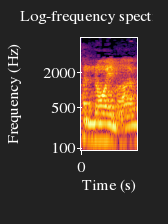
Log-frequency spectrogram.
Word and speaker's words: pneuma: Pneuma, pneuma, they actually pronounce the P in Greek. It's not silent, so they would pronounce it pneuma, not pneumonia.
